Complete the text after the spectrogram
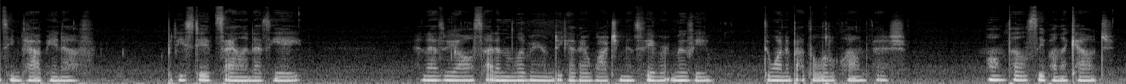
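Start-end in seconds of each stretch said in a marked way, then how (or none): none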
